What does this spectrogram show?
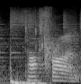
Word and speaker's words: Ta Prohm: She says Ta Phron, I say Ta Prohm. tough front, because my Cambodian friends taught me how to pronounce it.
